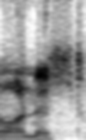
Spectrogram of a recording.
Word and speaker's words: honest: That is व्हाई वी से ही इज एन ऑनेस्ट man. Correct. N लगता है because ऑनेस्ट में एच जो है वो साइलेंट है.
